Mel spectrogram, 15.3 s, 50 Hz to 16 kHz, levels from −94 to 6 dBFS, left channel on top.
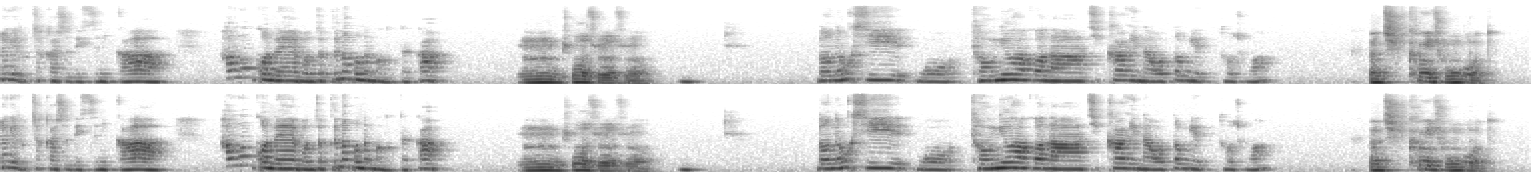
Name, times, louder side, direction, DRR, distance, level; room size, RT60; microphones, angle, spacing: voice 1, 0.0-1.6 2.2-4.4 6.8-6.9 8.2-12.6, right 3 dB, 45° right, 4 dB, 0.5 m, -26 dB
voice 2, 5.2-6.5 13.7-14.9, left 3 dB, 30° left, 1 dB, 0.6 m, -23 dB
2.5 x 2.2 x 2.3 m, 0.34 s
head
